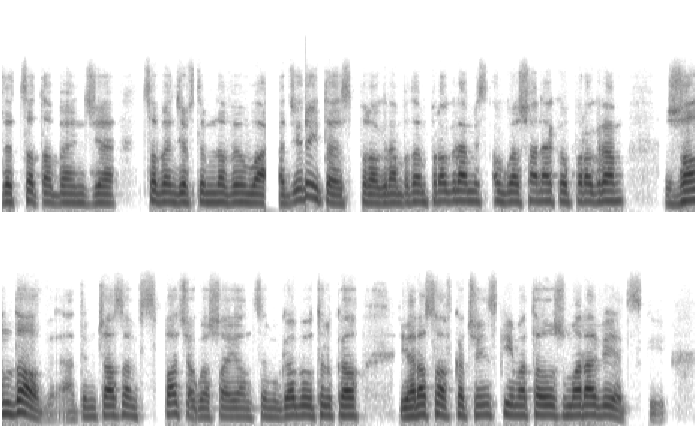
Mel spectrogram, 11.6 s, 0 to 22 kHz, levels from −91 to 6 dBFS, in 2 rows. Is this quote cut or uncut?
uncut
